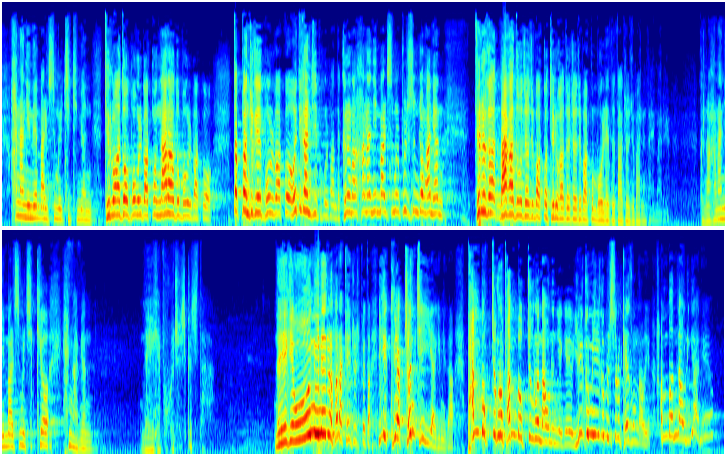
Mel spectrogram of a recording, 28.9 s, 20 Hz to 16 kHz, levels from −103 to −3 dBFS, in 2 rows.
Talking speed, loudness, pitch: 365 characters per minute, -25 LUFS, 230 Hz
